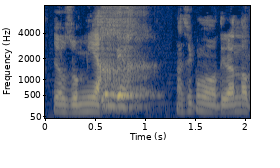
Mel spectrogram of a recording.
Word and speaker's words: Lumière: no, sé cómo se pronuncia en francés, aquí el gordito que eh, ha estudiado francés me puede decir, los hermanos Lumière, eh, hace... – Sí, así se pronuncia.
